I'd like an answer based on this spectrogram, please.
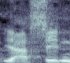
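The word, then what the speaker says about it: يس: Anu Yasin ya, Yasin ya. Silakan Gus Edi simak baik-baik ya. Silakan. Yasa tulisannya Yasa tapi bacanya Yasin. Yasin gitu kan.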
